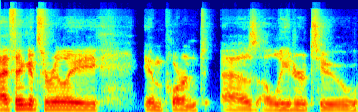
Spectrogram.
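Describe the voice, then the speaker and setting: A man's voice at medium pitch, with fairly even intonation, dry and close with no echo, in a very clean recording over a silent background. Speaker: space company CEO. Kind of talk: interview. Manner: authoritative; halting, many restarts.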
